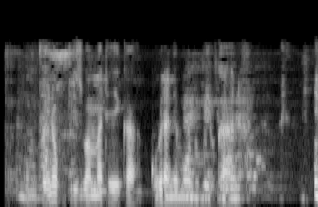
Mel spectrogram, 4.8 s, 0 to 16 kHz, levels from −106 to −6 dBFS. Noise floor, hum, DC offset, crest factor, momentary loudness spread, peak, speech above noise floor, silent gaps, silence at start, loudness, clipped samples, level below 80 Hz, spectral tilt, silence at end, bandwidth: -58 dBFS; none; under 0.1%; 20 dB; 14 LU; -8 dBFS; 31 dB; none; 0.25 s; -27 LUFS; under 0.1%; -64 dBFS; -4.5 dB/octave; 0 s; 7.6 kHz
